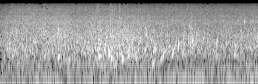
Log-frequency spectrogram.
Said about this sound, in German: Unser Natursound kommt diese Woche aus Island von einem Geysir. Das sind so heiße, blubbernde Quellen, die in mehr oder weniger regelmäßigen Abständen eine heiße Wasserfontäne in die Luft schießen.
